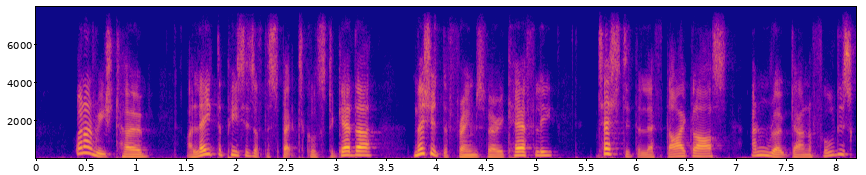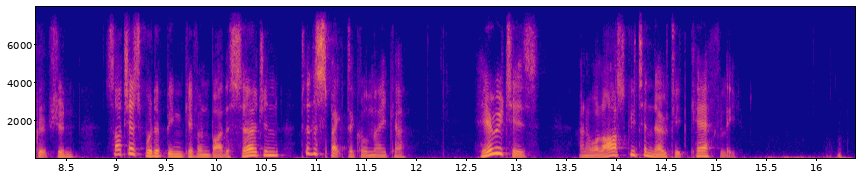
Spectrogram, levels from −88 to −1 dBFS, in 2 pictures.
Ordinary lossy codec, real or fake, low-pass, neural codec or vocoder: Opus, 16 kbps; real; 7.2 kHz; none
